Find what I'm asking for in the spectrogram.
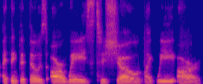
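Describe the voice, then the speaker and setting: A woman with a low voice talks reflectively in a discussion. She picks her words thoughtfully, pausing and restarting, and sits a little away from the microphone. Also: little pitch movement, darkish tone, recorded from a distance. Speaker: guest facilitator and documentary filmmaker.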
